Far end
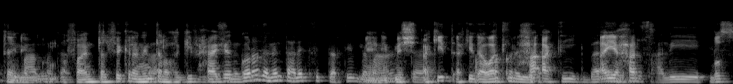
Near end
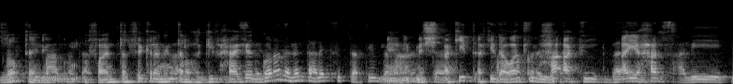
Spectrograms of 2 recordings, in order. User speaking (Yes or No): No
